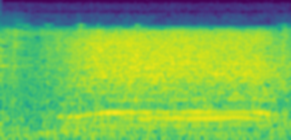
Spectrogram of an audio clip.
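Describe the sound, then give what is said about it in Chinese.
The whistle of Toto, a small steam train in a children's story, sounds in one long, steady, high-pitched tone over a broad rush of hissing steam, holding at an even loudness for about two seconds, as it pushes on through wind and snow. “小火车托托不怕大风和大雪，努力一直向前开。”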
